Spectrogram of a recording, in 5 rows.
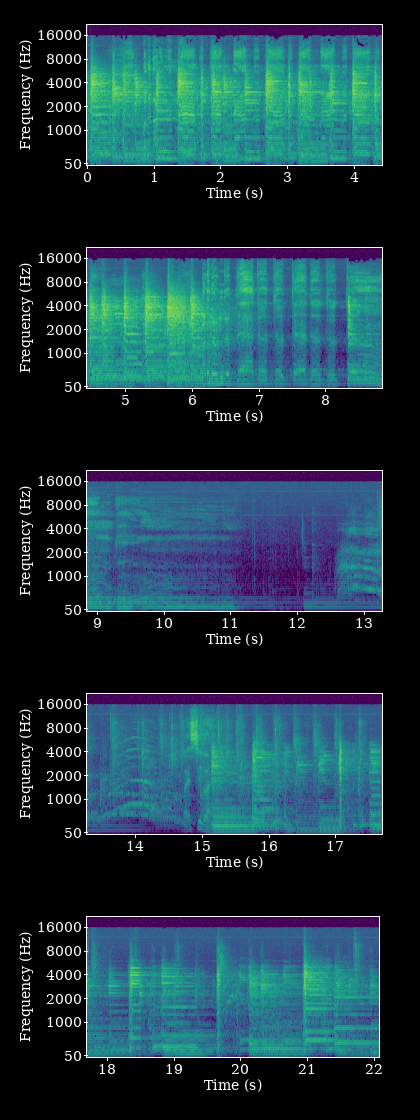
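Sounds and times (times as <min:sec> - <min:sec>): electric guitar chords: 0:00.0 - 0:07.4, 0:08.0 - 0:12.6, 0:15.1 - 0:22.0.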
